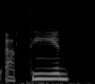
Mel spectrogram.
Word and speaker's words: Athena: Athena was also sometimes pronounced as Athene,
